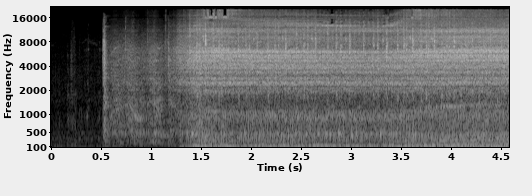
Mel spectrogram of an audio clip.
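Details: 1995 GMC, restarted while distributor is turned: cranks, catches, idles under a strong airy intake hiss from retarded ignition timing, getting quieter as timing is brought up toward 0°.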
